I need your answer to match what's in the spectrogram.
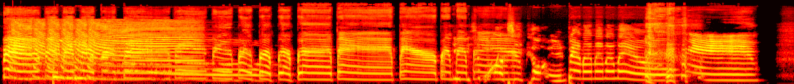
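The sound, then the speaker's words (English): Loud, blaring air horn blasts, apparently imitated by a voice, come in a rapid run of stuttering honks with wavering pitch, close and harsh, before cutting off abruptly into silence. “I just gave you air horns, so yeah, you know.”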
